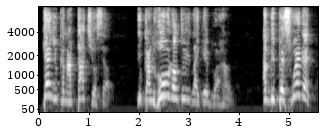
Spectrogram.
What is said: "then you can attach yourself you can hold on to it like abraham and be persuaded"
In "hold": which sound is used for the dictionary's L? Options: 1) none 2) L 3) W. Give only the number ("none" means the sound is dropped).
2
